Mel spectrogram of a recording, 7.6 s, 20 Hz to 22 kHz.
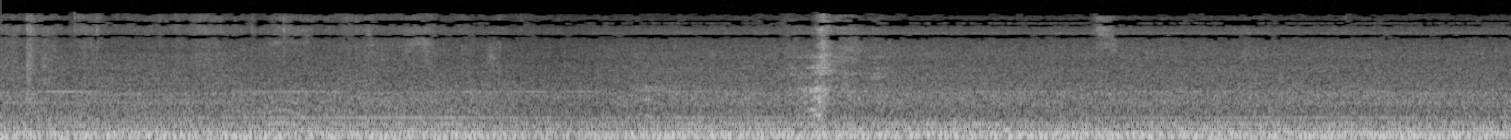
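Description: Steady low rumble of airflow and engines inside the cabin of an Airbus A220-300 airliner, with its Pratt & Whitney PW1500G geared turbofans, during the descent to land. A faint steady whine sits over it, and there is a single click about four seconds in.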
